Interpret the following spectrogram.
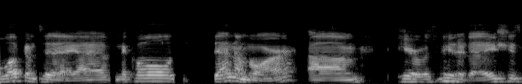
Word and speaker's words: DeNamur: I'll just tell you my last name is pronounced DeNamur. But yeah, joining in from Seattle and just excited to have a chance to share a couple things with your audience. Thank you. Thanks for coming, DeNamur.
